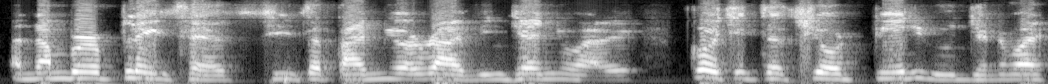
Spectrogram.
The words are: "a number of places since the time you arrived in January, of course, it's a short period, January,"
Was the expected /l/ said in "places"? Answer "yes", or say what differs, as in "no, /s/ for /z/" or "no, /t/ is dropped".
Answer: yes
